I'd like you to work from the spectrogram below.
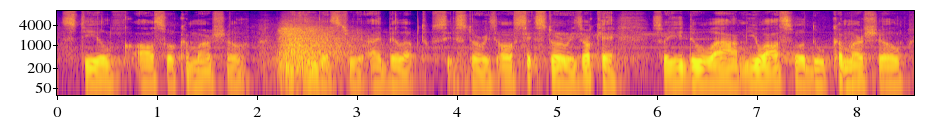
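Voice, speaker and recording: A man in his forties, an electrical contractor hosting a casual live stream as he walks through a big unfinished house, answering viewers in a halting, chatty way full of ums and uhs. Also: fairly low pitch, little pitch movement, noisy background. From Barbados. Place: large unfinished house under construction, indoors.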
